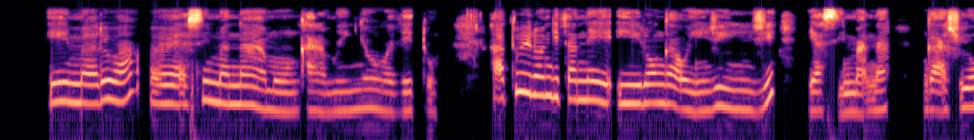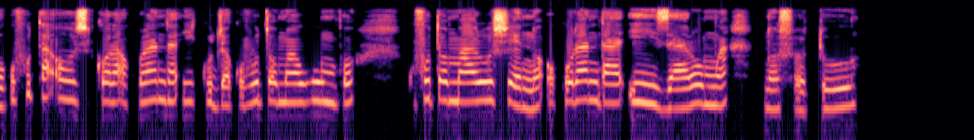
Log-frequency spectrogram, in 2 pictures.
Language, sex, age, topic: Oshiwambo, female, 18-24, finance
